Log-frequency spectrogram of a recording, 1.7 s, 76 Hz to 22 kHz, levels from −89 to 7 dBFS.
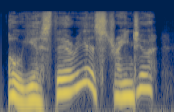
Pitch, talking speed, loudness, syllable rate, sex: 200 Hz, 170 wpm, -13 LUFS, 5.0 syllables/s, male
